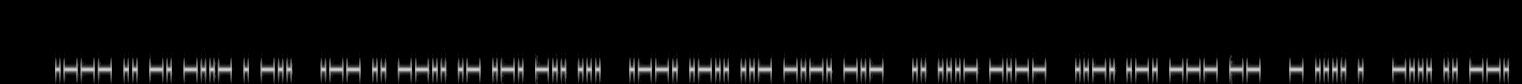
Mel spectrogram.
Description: Morse code, heard as a keyed tone, about 27 wpm, 700 Hz. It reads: JINXED WIZARDS PLUCK IVY FROM THE BIG
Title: Pangram Challenge v2 - 28wpm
